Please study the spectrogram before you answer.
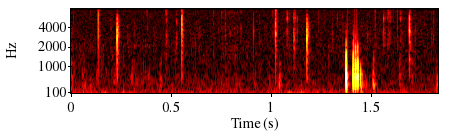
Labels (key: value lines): label: biophony, stridulation
recorder: SoundTrap 300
